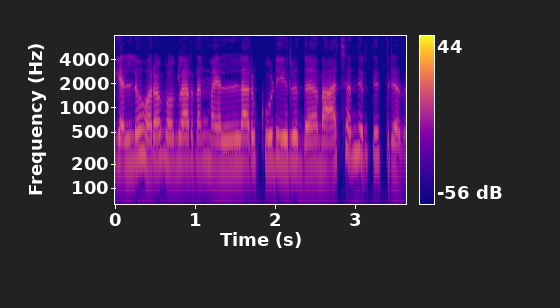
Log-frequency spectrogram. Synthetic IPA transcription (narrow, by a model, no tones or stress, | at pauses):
ɡɛlːuːɦɔɾɐɡɦoːɡɭaːɾd̪ɐŋɡɐmaɛlːaɾukuːɽiiɾud̪ebʱaːt͡ʃɐnd̪iɾt̪it̪ːɾiɐd̪u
